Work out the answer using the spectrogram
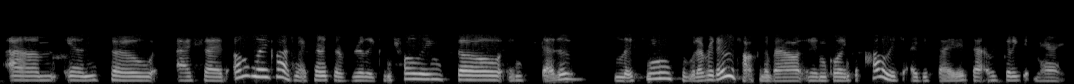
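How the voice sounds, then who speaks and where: A woman's voice: medium pitch, lively intonation, normal speed, vocal fry, no room sound. Interview guest, woman, 30s. Rambling, self-correcting storyteller, tinny dry line. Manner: rambling, frequent ums and self-corrections, laughs often.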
